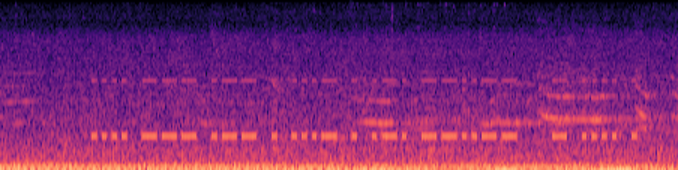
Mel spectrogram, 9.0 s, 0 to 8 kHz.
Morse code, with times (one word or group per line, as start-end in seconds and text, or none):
1.2-6.9 HOWEVER,
7.4-8.5 THE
